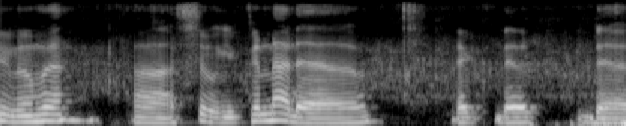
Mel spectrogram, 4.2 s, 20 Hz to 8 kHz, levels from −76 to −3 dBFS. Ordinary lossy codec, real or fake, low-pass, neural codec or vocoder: none; fake; 7.2 kHz; codec, 16 kHz, 4 kbps, X-Codec, HuBERT features, trained on balanced general audio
